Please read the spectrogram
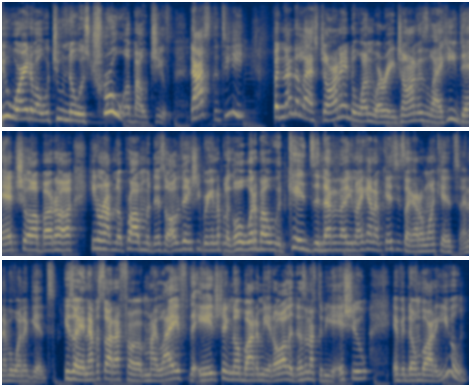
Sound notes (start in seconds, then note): none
